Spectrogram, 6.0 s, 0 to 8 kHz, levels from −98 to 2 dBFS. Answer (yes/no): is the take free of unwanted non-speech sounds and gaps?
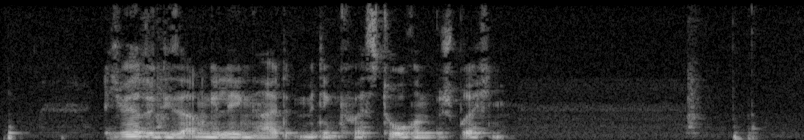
yes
